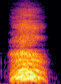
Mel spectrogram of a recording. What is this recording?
A crowd is scared or terrified of a situation.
